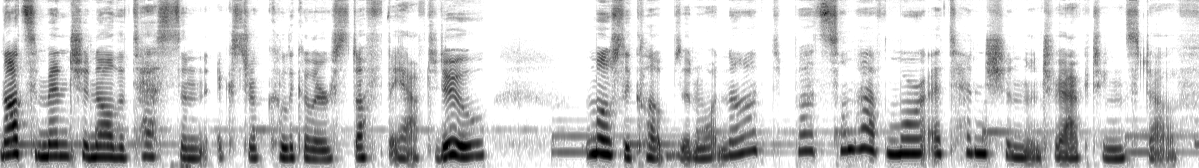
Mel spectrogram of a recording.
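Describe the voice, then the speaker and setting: A woman speaks in a high voice over background music. Her pitch swings very widely. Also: moderate pace. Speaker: amateur story writer and reader. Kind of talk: read fiction story.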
